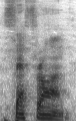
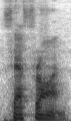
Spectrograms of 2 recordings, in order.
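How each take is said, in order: Both takes have the same delivery.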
